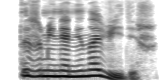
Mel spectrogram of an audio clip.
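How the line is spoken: Confused but sharp. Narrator (Russian): По-прежнему растерянно, но уже с резкой интонацией произнес Гордос

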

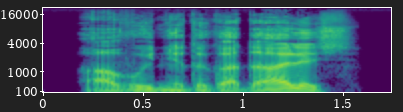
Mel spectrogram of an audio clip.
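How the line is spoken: Deep bass voice. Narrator (Russian): пробасил Верти

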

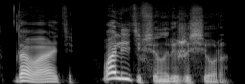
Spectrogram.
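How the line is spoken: Grumbled under breath. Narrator (Russian): проворчал он в полголоса

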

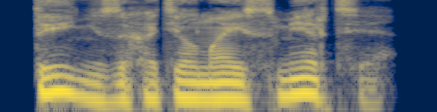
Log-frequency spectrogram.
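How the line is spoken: Quiet. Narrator (Russian): тихо ответил Эль

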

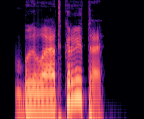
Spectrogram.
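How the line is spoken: Hesitant, uncertain. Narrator (Russian): начал Ладьен неуверенно

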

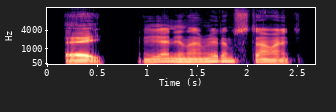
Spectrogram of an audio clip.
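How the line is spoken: Nasal, half-asleep voice. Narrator (Russian): прогнусавил тот, еще не совсем вынырнув из сна

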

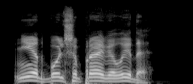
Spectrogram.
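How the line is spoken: Shouted. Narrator (Russian): крикнул Ри

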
